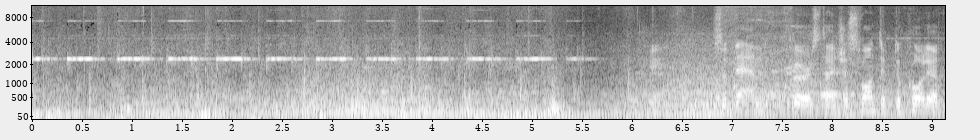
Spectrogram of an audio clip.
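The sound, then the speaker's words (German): Budapest metro train ride: a steady rumbling ride noise with a thin high whine that cuts off partway through, followed by rattling and clatter. “Und deshalb steigen wir zuallererst in die U-Bahn, fahren an den Rand der Altstadt.”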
